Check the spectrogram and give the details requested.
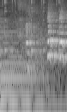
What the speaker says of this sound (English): And George the dog.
